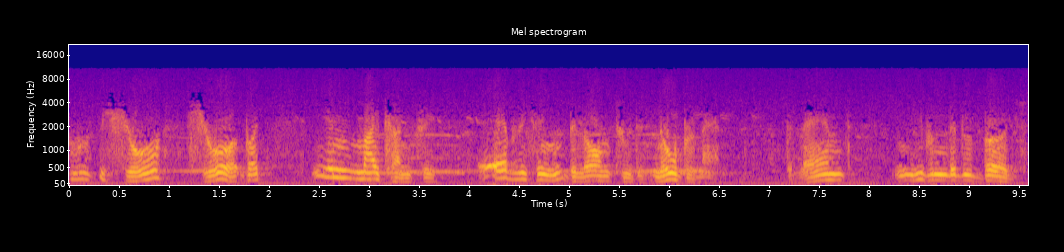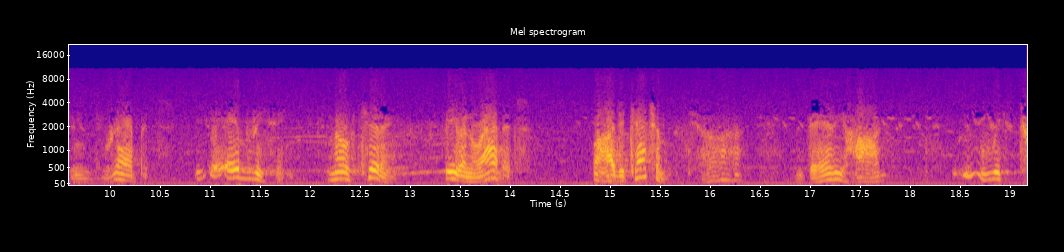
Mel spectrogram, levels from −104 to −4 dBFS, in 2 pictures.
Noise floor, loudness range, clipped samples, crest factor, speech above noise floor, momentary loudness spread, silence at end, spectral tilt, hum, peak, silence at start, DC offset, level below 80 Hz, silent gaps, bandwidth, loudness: -49 dBFS; 4 LU; under 0.1%; 18 dB; 27 dB; 20 LU; 0 s; -7.5 dB/octave; none; -6 dBFS; 0 s; under 0.1%; -54 dBFS; none; 11 kHz; -23 LUFS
